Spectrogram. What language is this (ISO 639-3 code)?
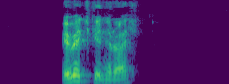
tur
